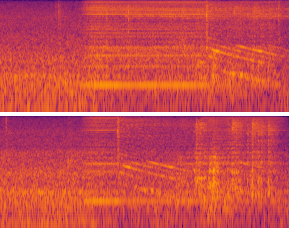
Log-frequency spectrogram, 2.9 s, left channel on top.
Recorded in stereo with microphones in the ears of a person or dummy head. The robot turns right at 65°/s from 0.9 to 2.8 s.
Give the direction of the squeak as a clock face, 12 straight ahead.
4 o'clock.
